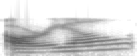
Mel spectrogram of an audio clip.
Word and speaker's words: Ariel: It's pronounced Ariel.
